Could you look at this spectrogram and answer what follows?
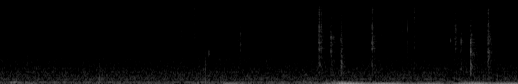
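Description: Computer keyboard keys and mouse buttons clicking: a few single clicks, then quick clusters of keystrokes about three seconds in and again near the end, over a steady low hum.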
